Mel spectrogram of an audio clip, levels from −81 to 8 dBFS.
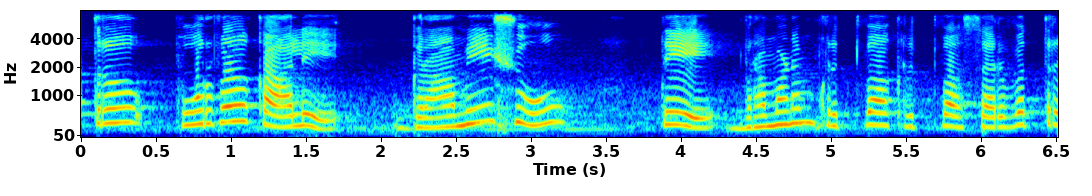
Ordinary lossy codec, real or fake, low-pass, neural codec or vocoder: Opus, 32 kbps; real; 7.2 kHz; none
